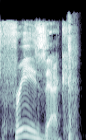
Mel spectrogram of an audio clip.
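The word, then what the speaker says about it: Frick: my last name Fric it's pronounced freac there you go okay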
